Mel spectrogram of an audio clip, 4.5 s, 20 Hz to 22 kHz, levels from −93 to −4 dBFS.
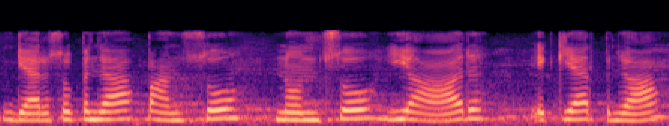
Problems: continuous background conversations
